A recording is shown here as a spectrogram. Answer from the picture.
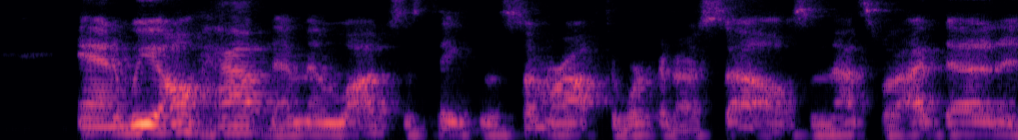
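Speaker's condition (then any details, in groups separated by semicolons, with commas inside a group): No condition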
